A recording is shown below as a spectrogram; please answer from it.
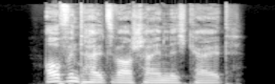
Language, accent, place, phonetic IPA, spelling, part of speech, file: German, Germany, Berlin, [ˈaʊ̯fʔɛnthalt͡svaːɐ̯ˌʃaɪ̯nlɪçˌkaɪ̯t], Aufenthaltswahrscheinlichkeit, noun, De-Aufenthaltswahrscheinlichkeit.ogg
- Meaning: probability of existence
